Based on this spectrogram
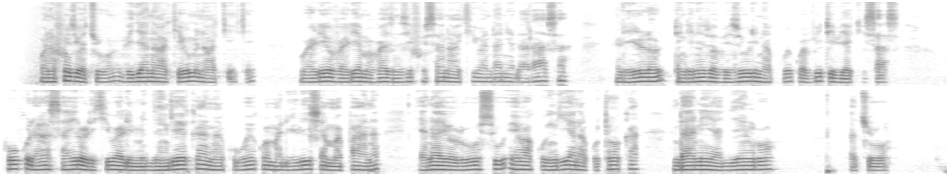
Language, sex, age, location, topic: Swahili, male, 25-35, Dar es Salaam, education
